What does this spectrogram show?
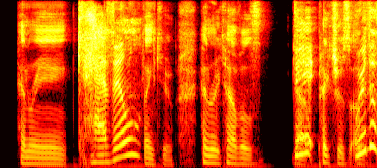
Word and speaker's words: Cavill: Henry Cavillio's I forgot how to say his last name. Superman. Henry Cavill? Thank you. Henry Cavill's got pictures of.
